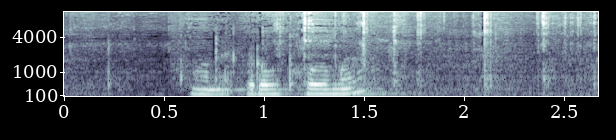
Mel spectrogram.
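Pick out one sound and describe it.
A woman speaks briefly and clearly, close by.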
